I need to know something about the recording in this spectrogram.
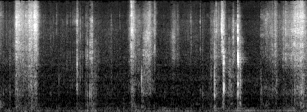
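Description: Book pages rustle and flip as they are turned.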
